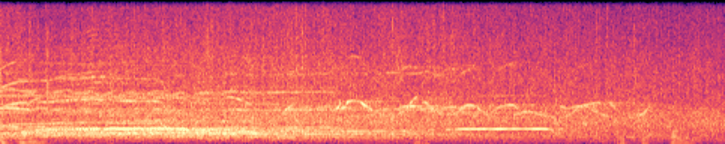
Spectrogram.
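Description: An audience claps loudly and steadily for several seconds, a dense wash of hand claps with a few high cheers and whoops mixed in, tapering slightly toward the end.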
